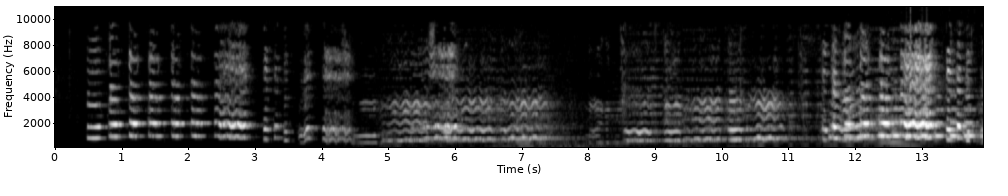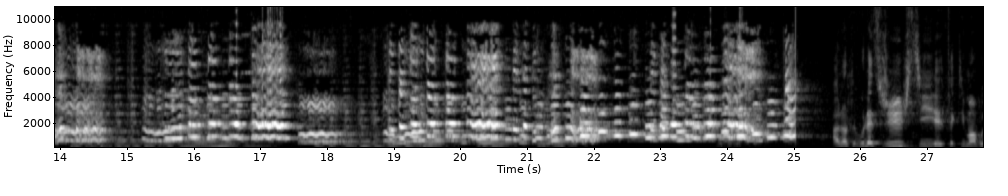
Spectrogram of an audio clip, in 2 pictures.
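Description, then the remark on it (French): A parrot imitating singing, with long runs of warbling, melodic phrases that slide up and down in pitch. The phrases are fairly loud and nearly continuous, with brief pauses and a short closing phrase. “Comment chante un perroquet Comment il imite”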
